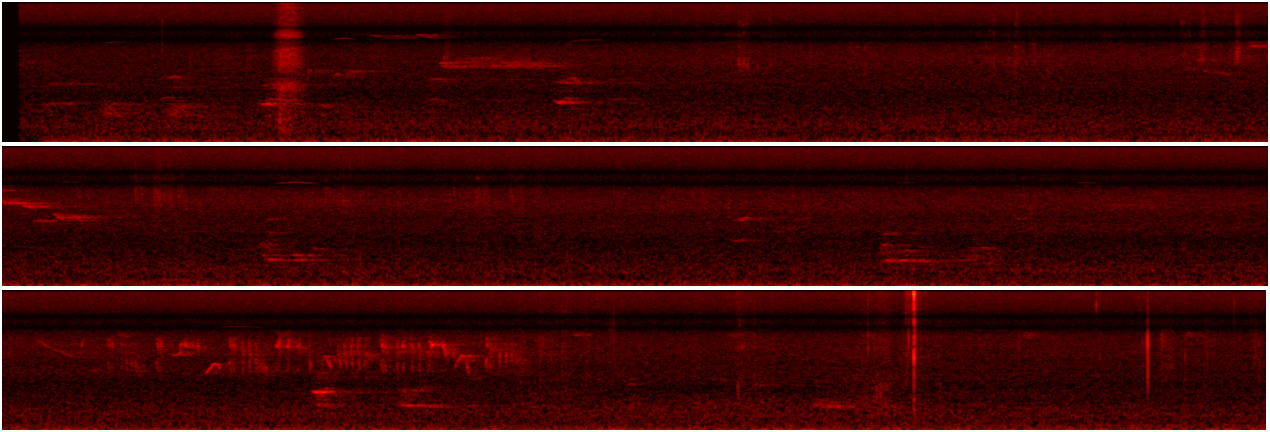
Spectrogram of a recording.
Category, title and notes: Soundscapes > Nature
dog, birds and forest ambience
